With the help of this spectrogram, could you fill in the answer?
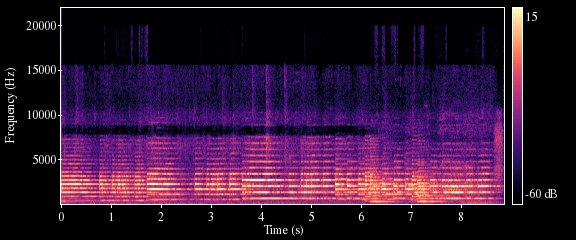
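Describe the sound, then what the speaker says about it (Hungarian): A military trumpet sounds the Call to the Colors at an American rodeo, clear sustained brass notes rising and falling in a steady bugle-style melody, loud and up front over a faint crowd murmur. "amikor megszólalt a katonai trombita szó"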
